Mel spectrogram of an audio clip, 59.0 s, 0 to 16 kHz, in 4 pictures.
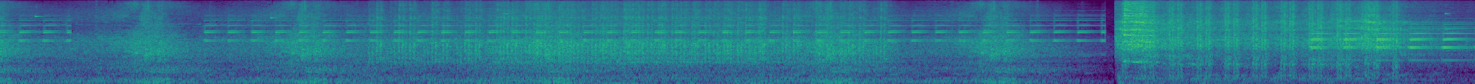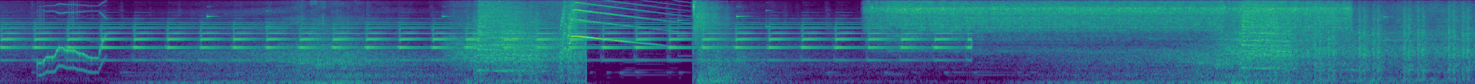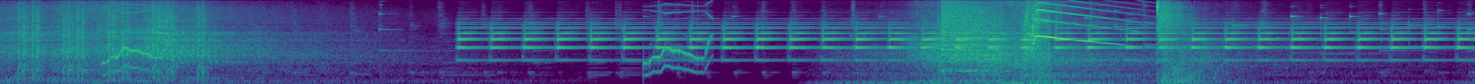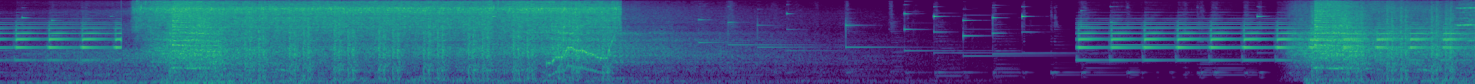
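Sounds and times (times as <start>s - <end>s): wheels clattering over rail joints: 0.0s - 15.1s, 24.9s - 33.3s, 37.9s - 51.5s, 57.1s - 59.0s
train rumble passing: 0.0s - 15.2s, 15.8s - 21.0s, 21.7s - 35.8s, 37.5s - 53.0s, 56.8s - 59.0s
crossing alarm bell ringing: 0.0s - 59.0s.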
